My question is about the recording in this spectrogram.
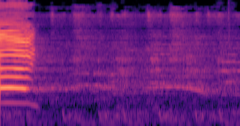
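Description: A girl's high-pitched cheering shout of "Let's go!", its last word drawn out and cutting off about a third of a second in. Faint music for the floor routine continues underneath.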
